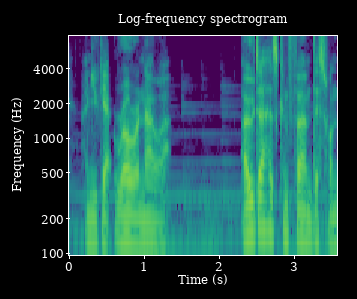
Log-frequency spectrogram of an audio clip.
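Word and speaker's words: Roronoa: Say the surname the way Japanese pronunciation handles it and you get Rorinoa.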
